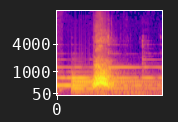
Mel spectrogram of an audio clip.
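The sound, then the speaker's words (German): A single sharp dog bark rings out, loud and abrupt, with a steady tonal hum running underneath before and after it. “Hunde kann ich ja gar nicht leiden, bissige schon gar nicht.”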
